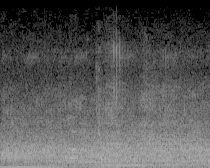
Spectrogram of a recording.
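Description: Car engines running out of sight elsewhere on a race circuit: a steady hum under a noisy haze, with a faint engine tone that starts about a second in and slowly rises in pitch.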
